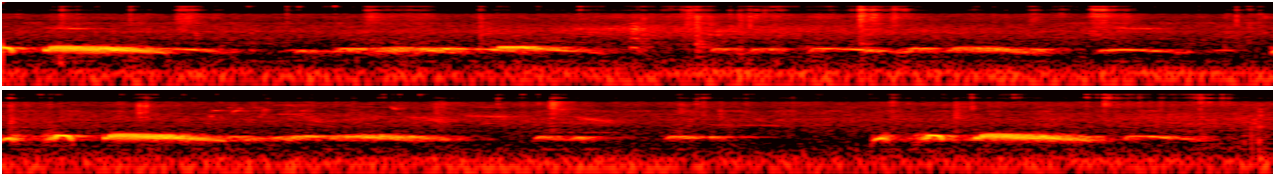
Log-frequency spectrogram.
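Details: Morning dove call: repeated low coo phrases in loud pulsing bursts with gaps between, over steady low background noise and occasional clicks.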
